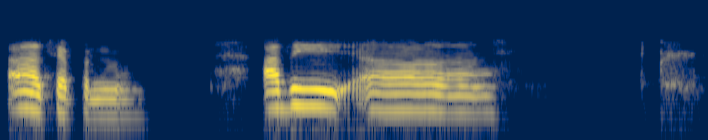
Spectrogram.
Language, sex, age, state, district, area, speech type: Telugu, female, 30-45, Telangana, Peddapalli, rural, conversation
